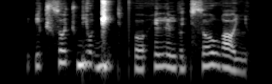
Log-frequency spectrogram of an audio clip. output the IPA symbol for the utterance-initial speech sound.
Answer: ʔ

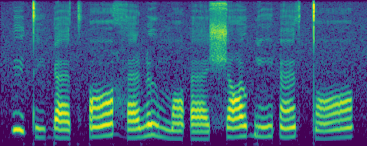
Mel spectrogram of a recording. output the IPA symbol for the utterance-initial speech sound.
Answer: y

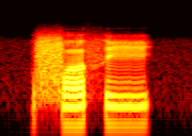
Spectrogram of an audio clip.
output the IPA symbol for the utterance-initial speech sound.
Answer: f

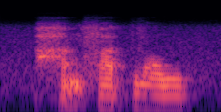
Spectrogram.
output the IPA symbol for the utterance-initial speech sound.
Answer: h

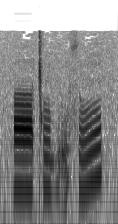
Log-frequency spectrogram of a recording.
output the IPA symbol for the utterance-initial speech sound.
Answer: ʌː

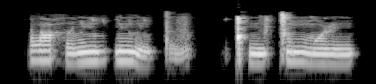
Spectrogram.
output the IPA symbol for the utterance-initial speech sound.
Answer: lˠ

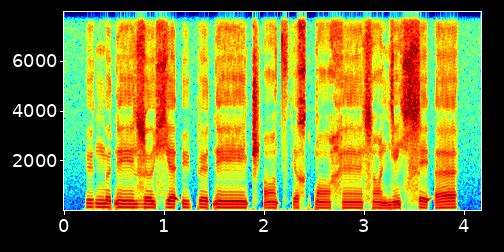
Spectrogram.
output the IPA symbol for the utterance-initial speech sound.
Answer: ʉ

